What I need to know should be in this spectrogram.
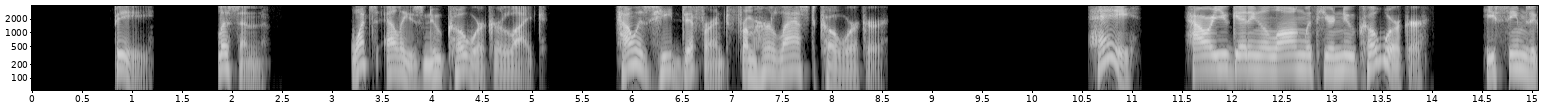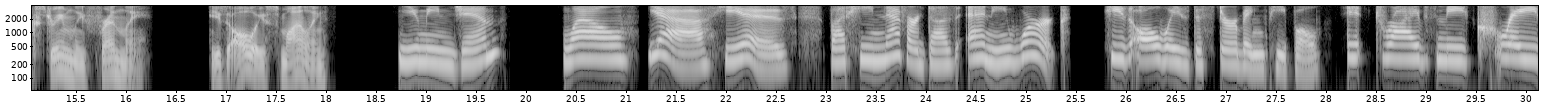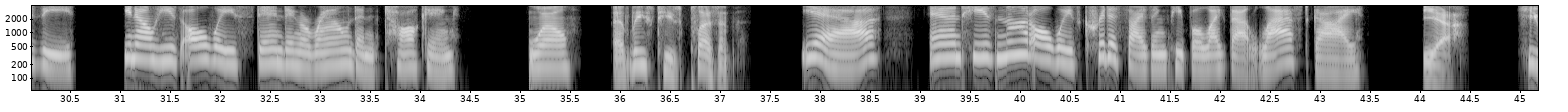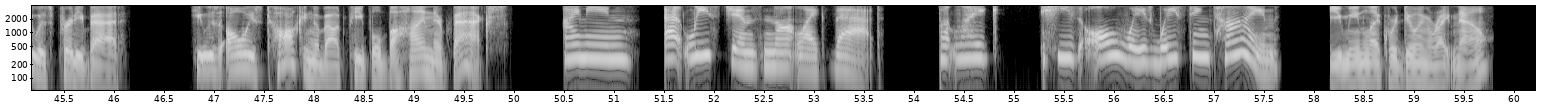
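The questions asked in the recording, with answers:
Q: What's Ellie's new coworker like?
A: Friendly and always smiling, but he never does any work; he's always disturbing people and wasting time

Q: How is he different from her last coworker?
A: He doesn't criticize people or talk about them behind their backs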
